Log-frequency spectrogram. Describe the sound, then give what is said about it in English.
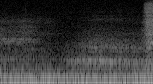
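A person demonstrates a deep, calming breath: a faint, airy inhalation ends in a brief, sharper rush of breath, with no talk. “just this deep, calming breath”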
